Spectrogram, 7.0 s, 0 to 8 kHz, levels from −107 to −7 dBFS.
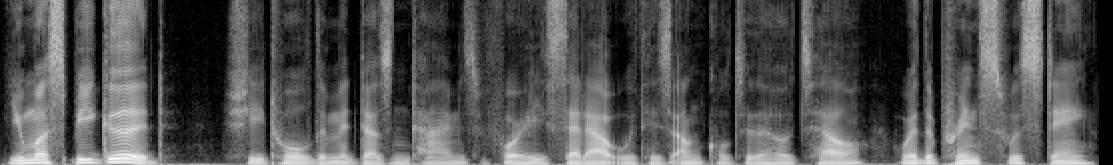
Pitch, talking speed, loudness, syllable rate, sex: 105 Hz, 215 wpm, -22 LUFS, 5.3 syllables/s, male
